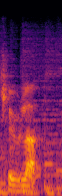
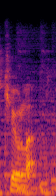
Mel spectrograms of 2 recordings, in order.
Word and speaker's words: Kula: sweets and Kula is it's pronounced Kula in Swedish Kula Kula Kula Kula and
